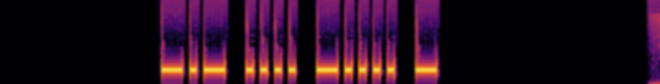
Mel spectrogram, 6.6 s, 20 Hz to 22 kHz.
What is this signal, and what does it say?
Morse code, heard as a keyed tone, about 17 wpm, 700 Hz. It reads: KH6T
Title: USA Call Signs - 4 Characters - 17wpm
